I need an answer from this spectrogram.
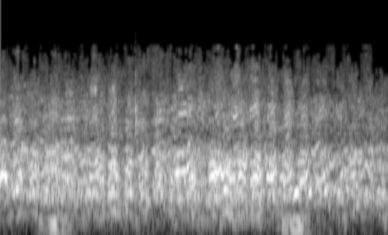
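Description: Wet chewing of a bitten raw tomato close to the microphone, juicy and irregular, with two short low hums about a second in and near the end.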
